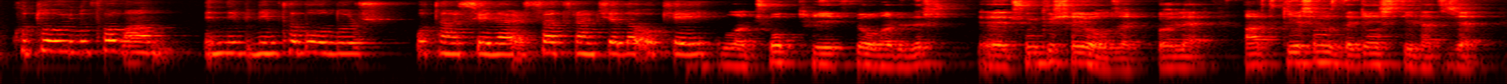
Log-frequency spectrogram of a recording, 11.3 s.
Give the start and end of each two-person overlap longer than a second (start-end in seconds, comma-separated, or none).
none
